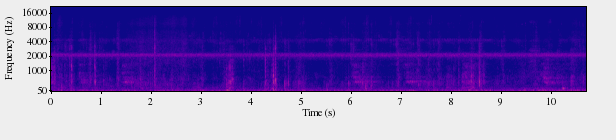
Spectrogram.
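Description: Rottweiler mother licking her newborn puppy: soft wet licking clicks at irregular intervals, with a few faint short squeaks, over a steady high-pitched whine.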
